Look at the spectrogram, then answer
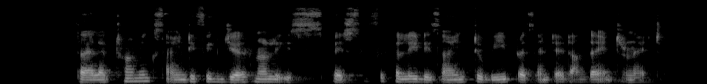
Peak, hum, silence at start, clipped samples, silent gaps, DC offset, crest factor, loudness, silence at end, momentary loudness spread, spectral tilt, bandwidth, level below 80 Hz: -16 dBFS; none; 0.75 s; under 0.1%; none; under 0.1%; 20 dB; -35 LUFS; 0.45 s; 7 LU; -4 dB/octave; 15.5 kHz; -74 dBFS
